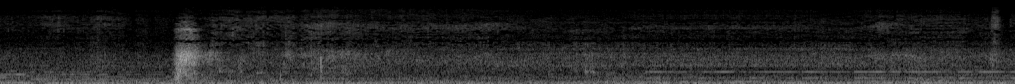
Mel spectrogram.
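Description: Water spraying from a garden hose nozzle onto a horse's legs, a steady hiss, with one short louder burst of noise about two seconds in.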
